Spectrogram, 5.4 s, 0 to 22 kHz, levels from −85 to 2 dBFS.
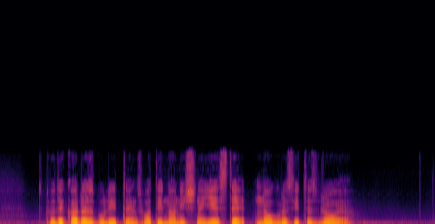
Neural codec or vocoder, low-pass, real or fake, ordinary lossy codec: codec, 16 kHz, 0.4 kbps, LongCat-Audio-Codec; 7.2 kHz; fake; none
